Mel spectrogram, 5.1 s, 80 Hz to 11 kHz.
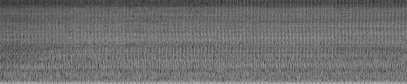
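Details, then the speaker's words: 1990 Dodge Grand Caravan LE after alternator work and coolant refill, holding temperature: steady idle with dull knock about three times a second from the radiator fan, sounding like rod knock; getting quieter, may clear or need a new fan. "that fan sounds like rod knock and I hate it"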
